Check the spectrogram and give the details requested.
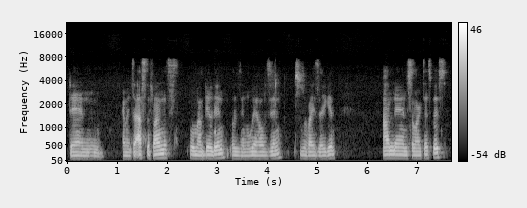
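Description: A man's voice: on the low side, flat delivery, moderate pace, mellow, muffled recording. A man in his thirties from Dominica with a Dominican accent, a musician telling his story in a casual, laid-back interview with slangy asides. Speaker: musician guest.

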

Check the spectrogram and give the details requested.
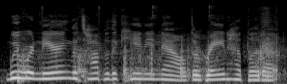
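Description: A woman's voice: fairly high pitch, a little fast, background noise, lightly acted. A woman playing a frightened young working woman held by a killer in a radio thriller, pleading, faltering and sometimes defiant, also narrating. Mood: tense narration. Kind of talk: classic radio thriller acting with first-person narration.

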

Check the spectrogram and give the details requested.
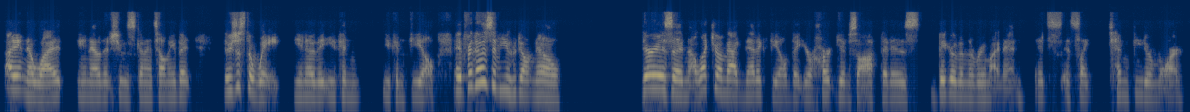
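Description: Woman, casual storyteller, animated, dry close sound. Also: medium pitch, moderate pace, no echo, rough recording. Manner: animated, many fillers and restarts.

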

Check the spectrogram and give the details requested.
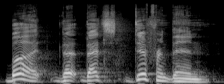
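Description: A man's voice: a little high, big pitch swings, slow. A man hosting a casual podcast, emphatically explaining a point about risk and often cutting in with "hold on.". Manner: emphatic, keeps interrupting to make his point. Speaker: podcast host. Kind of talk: casual chat.

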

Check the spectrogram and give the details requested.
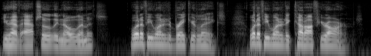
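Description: A man's voice: fairly high pitch, a little fast, smooth, no room sound, clean studio sound, voice pushed up, natural voice. A man voicing a sceptical, challenging older woman in an audiobook. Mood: incredulous challenge. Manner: incredulous, challenging.

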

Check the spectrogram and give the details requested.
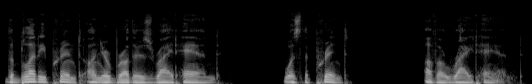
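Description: A man voicing a stern, implacable accuser who speaks in a deep, level, measured way. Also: breathy edge, dry recording. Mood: accusing. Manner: calm, measured, unyielding. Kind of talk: audiobook reading.

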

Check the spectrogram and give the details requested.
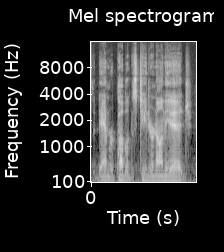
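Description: An actor playing a weary, gruff old colonel in a radio play, with a gravelly voice and a blunt, folksy, wry way of talking. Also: male voice, medium pitch, steady tone, fast, a bit bright, full character voice. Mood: weary, troubled. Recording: noticeable background noise.

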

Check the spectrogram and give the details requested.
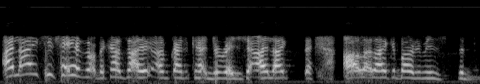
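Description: Cheeky gravelly woman caller. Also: high voice, a bit bright, dry recording, poor audio. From County Limerick, Ireland. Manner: cheeky, quick quips, repeats herself. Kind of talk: cheeky call-in banter.

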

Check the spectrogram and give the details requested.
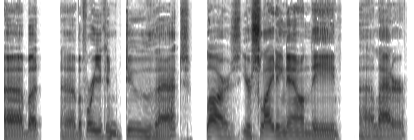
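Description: A man acts as game master at a tabletop role-playing game. His middle-pitched voice moves between rules and improvised description in a conversational way, and it sounds close and dry. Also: takes it slowly, vocal fry, smooth, no room sound.

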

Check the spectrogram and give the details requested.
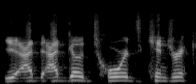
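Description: A man's voice: on the high side, little pitch movement, moderate pace, sharp tone, no echo, studio quality. A young man from western Pennsylvania, a guest chatting casually and enthusiastically about his work, full of slang. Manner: laid-back, slangy, enthusiastic, says man a lot. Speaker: guest, senior art director. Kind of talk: casual interview chat.

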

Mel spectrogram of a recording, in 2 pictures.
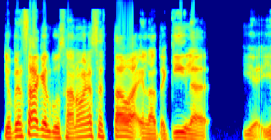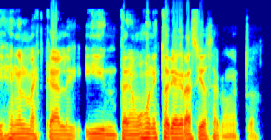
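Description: A man's voice: medium pitch, animated, fast, gravelly, no room sound, clean studio sound. A man with a Puerto Rican accent hosting a podcast in an informal, conversational interviewing style. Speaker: podcast host.

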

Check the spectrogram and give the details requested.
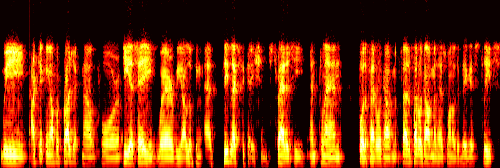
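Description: A middle-aged Dutch-accented man with a lowish voice, heard through a narrow, tinny connection. He talks like an expert guest in an interview, explaining step by step and often doubling back on words. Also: little pitch movement, brisk, few pauses. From Netherlands. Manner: explanatory, repeats words as he builds his points. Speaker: interview guest, energy consulting executive. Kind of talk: conversational interview answers. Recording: narrow tinny phone-like line.

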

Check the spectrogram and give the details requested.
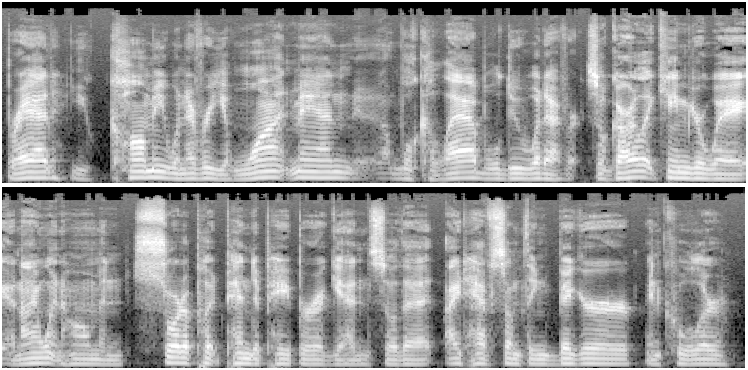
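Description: A man's voice: lowish voice, moderate pace, hardly any pauses. A man co-hosting a podcast, telling stories from his screenwriting career in a rambling, casual way. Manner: rambling, animated storyteller with frequent "you know" and "uh". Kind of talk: casual storytelling chat.

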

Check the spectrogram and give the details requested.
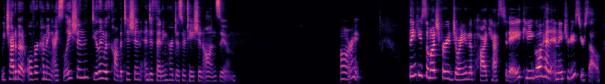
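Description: A woman's voice: fairly high pitch, very animated, fairly quick. A woman hosting a podcast, introducing her guest and interviewing her in a friendly, encouraging way. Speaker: podcast host.

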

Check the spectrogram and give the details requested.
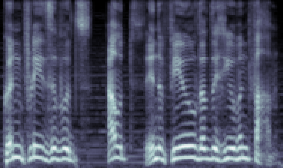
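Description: A man's voice: high-pitched, unhurried, dry recording, soft background music, voice pushed up. A man voicing a regal, proud female house cat spirit with an Eastern European accent and broken speech.

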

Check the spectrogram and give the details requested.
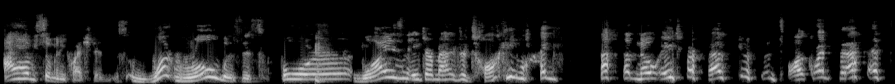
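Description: A woman with a husky voice co-hosting a casual podcast, speaking in an emphatic, exasperated way. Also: a little high, big pitch swings, normal speed, a little mellow, no room sound, highs cut off. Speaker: podcast host. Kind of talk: casual chat.

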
